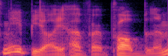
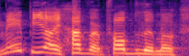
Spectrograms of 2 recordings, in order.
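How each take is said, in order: First: Said in the usual way. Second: Higher and louder, worked up; louder realization. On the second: Acted. Cat realizing its beer problem, higher and louder. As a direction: blurt it out as a sudden realization.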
